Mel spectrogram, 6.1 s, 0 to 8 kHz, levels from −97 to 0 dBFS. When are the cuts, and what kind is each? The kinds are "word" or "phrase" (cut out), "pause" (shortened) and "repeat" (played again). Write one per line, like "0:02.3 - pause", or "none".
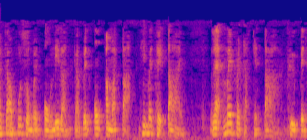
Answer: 0:02.7 - pause
0:04.2 - pause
